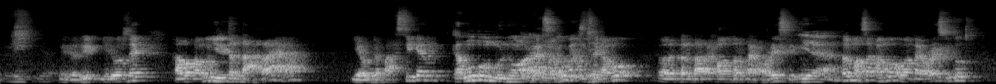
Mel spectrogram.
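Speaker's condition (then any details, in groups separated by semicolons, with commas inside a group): No condition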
